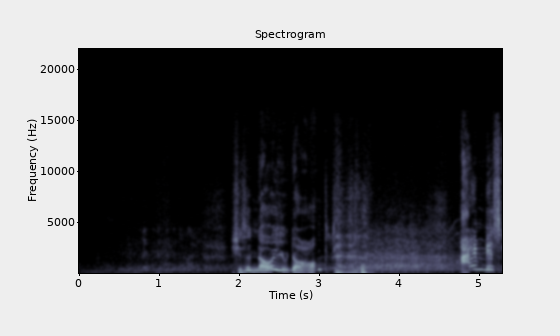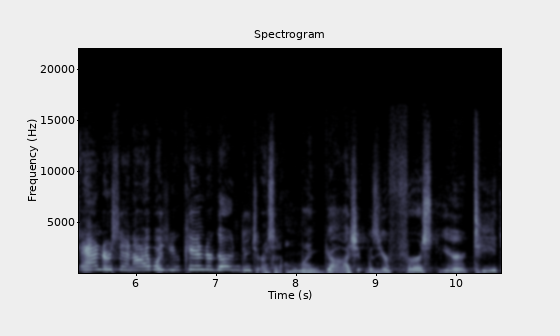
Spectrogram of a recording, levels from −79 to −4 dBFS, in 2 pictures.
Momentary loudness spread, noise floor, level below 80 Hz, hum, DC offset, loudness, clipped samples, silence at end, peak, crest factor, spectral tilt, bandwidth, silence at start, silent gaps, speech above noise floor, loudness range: 12 LU; -63 dBFS; -82 dBFS; none; under 0.1%; -33 LUFS; under 0.1%; 0 s; -12 dBFS; 22 dB; -3 dB/octave; 16.5 kHz; 0.6 s; none; 30 dB; 5 LU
